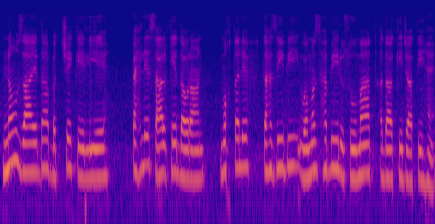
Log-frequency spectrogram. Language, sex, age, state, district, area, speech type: Urdu, male, 18-30, Delhi, North East Delhi, urban, spontaneous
